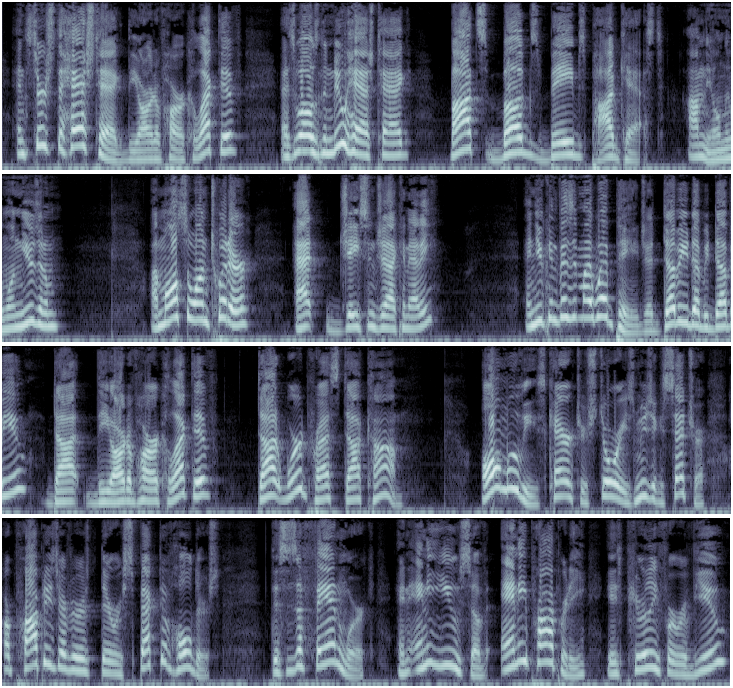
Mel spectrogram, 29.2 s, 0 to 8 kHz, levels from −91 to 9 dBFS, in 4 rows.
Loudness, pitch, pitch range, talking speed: -13 LUFS, 195 Hz, 155-240 Hz, 140 wpm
